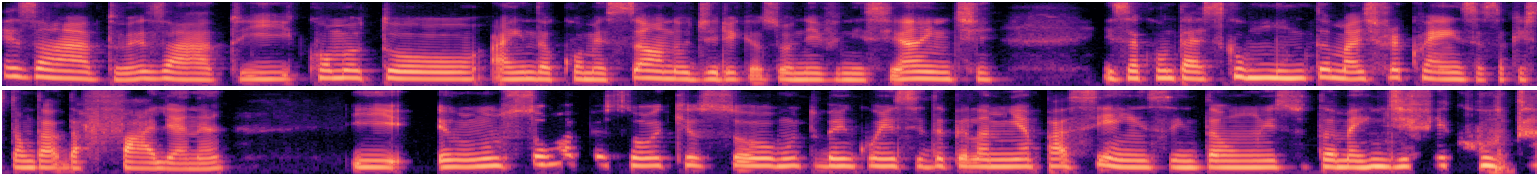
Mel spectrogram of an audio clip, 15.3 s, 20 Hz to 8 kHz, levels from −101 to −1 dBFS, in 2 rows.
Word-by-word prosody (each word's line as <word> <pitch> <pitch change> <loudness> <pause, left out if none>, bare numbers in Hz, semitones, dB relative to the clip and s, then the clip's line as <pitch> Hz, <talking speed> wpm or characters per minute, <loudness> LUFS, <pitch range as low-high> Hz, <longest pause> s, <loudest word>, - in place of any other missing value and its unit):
Exato, 225 -8 +1
exato 190 -3 -1
e 195 0 -3
como 225 0 +1
eu 225 - +1
tô 200 -3 +1
ainda 195 0 0
começando, 195 +3 0
eu 195 - 0
diria 190 +1 -2
que - - -8
eu - - -5
sou - - -2
nível 180 -1 -2
iniciante, 190 +2 +1 0.5
isso 210 0 +1
acontece 215 -2 +1
com 260 - +2
muita 225 +1 +4
mais 205 -2 +1
frequência, 200 -6 -1
essa 180 +1 -7
questão 185 +1 -3
da 185 0 +1
da 175 - -3
falha, 165 -3 -1
né, 155 +3 -4 0.6
e, 185 -2 0
eu 195 +1 +2
não 225 +2 +3
sou 235 +3 +1
uma 275 +2 -5
pessoa 245 -4 -1
que 240 +1 -5
eu 240 - -1
sou 230 0 +1
muito 225 0 -2
bem 220 0 +3
conhecida 220 -1 -1
pela 210 0 0
minha 210 +1 +2
paciência, 200 -3 0
então, 190 0 +2
isso 190 +1 -3
também 195 0 +3
dificulta. 220 +1 +1
200 Hz, 180 wpm, -22 LUFS, 190-225 Hz, 0.6 s, muita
